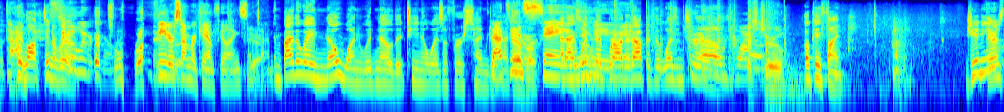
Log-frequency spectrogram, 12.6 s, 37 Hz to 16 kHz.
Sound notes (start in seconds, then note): 7.5 everyone applauds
